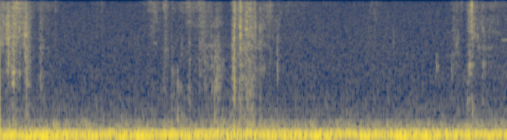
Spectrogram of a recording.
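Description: Gloved hands handling a trading card and its clear plastic sleeve and holder: a few short crinkly plastic rustles, near the start, around the middle and near the end, over a steady low hum.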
